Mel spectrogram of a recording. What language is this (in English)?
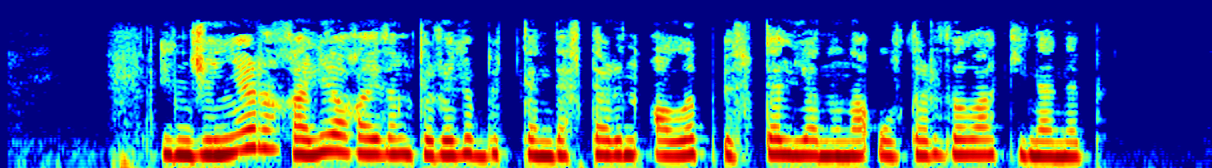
Bashkir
